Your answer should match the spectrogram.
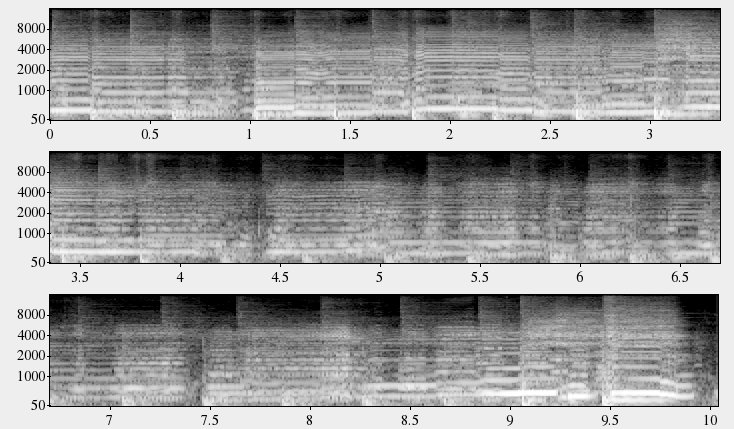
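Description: Folk wedding band playing an instrumental passage: accordion and saxophone carry the melody over tuba and drum on a quick, steady beat. The music breaks off sharply at the end.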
